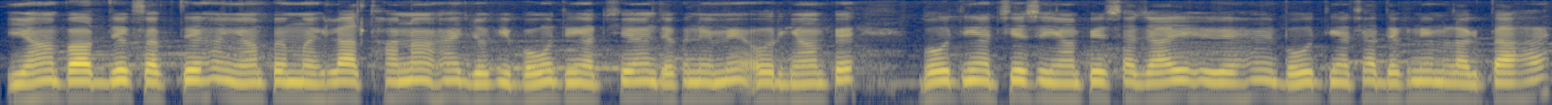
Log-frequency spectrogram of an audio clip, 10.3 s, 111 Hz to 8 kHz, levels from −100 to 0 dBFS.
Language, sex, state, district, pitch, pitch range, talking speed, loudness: Bhojpuri, male, Bihar, Saran, 145 Hz, 140-150 Hz, 220 wpm, -19 LUFS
